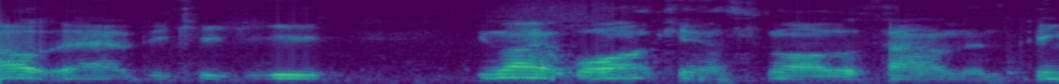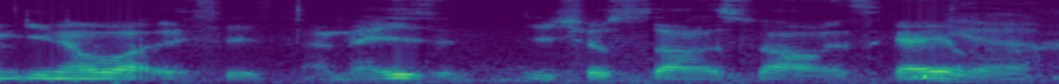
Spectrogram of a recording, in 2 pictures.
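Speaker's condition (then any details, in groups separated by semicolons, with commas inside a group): Cerebral palsy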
